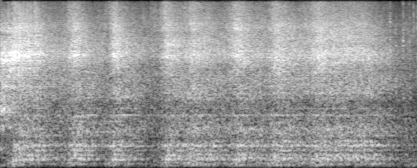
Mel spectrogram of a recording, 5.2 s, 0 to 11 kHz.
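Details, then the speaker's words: Chevrolet Monte Carlo with freshly built V8, first start: fires in uneven surges, revving and sagging without settling to idle, won't stay running. Not firing right; owner suspects it needs more ignition timing. Oil pressure came up. "Yeah, it's not. It's not firing. Okay. So, it feels like it needs a little bit more timing."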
